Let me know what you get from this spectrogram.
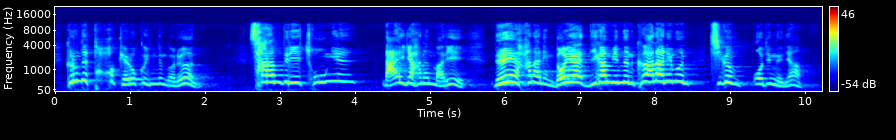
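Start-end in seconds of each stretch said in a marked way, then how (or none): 5.9-10.0 loud mocking taunt. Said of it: "이렇게 조롱한다는 거예요".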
